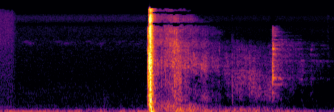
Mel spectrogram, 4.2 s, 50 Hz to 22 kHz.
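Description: A single black-powder shot from a .54-calibre 1863 Sharps breech-loading carbine, fired about two seconds in, its sharp report trailing off in a rolling echo.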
